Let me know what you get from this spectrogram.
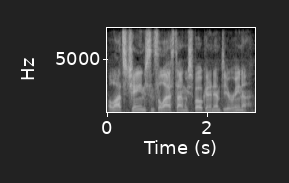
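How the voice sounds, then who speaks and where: Guy playing stubborn underdog wrestler champ in a game, lowish voice, blunt n sardonic, slight noise. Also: brisk, a bit bright, lightly acted. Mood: reflective, dry. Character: defiant underdog male wrestling champion, dry and determined. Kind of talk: video game cutscene acting.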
